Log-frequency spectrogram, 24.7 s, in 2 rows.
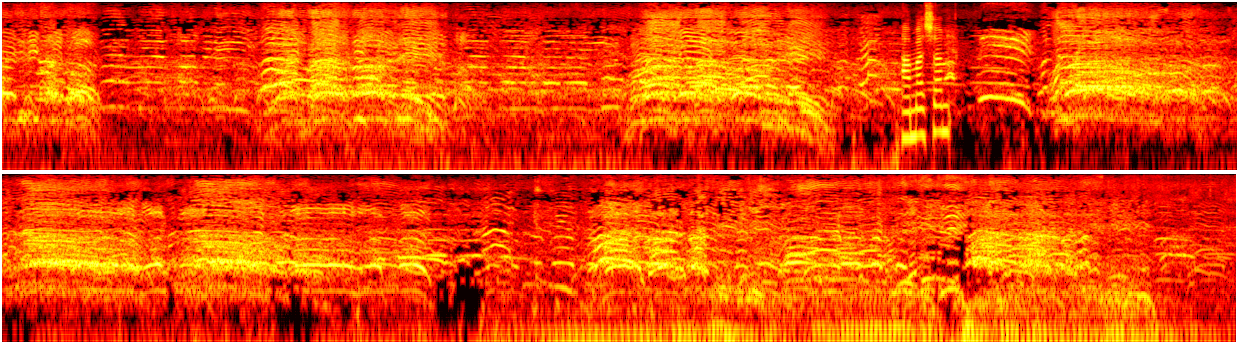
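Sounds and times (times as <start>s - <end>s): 
protesting crowd chanting in the street in Zahedan: 0.0s - 24.6s
speech: 9.0s - 9.6s.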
